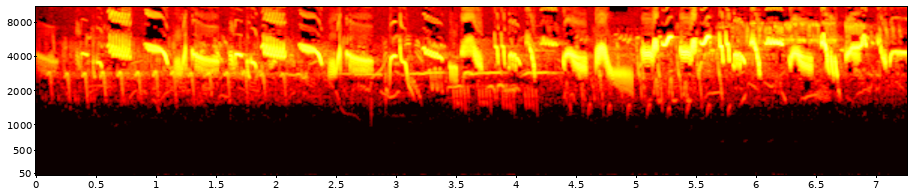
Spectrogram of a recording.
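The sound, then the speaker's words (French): Eurasian skylark song: a rapid, continuous stream of high, twittering chirps and trills, busy and unbroken, with no other sounds. “Les campagnards l'auront certainement reconnu, le chant que je viens de vous partager est celui de l'Alouette des Champs.”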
